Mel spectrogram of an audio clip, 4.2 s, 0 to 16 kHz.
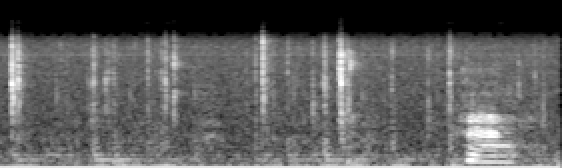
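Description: Scattered clicks of a computer keyboard and mouse, about ten irregular taps, as polygons are deselected in a 3D modelling program. A brief vocal sound comes near the end.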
